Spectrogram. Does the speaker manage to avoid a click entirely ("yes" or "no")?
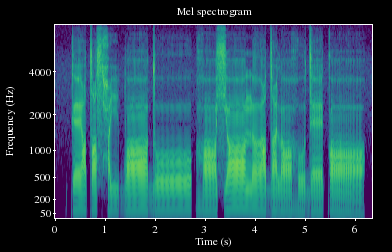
yes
